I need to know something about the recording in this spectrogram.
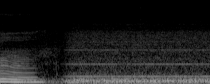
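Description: A short hummed "mm-hmm", then from about half a second in a steady low drone with a faint held tone, the episode's opening soundtrack playing through the reaction.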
